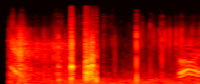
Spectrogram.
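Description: Steady electrical hum of an old telephone-call recording, broken about a second in by three sharp clicks on the line, the first two the loudest.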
